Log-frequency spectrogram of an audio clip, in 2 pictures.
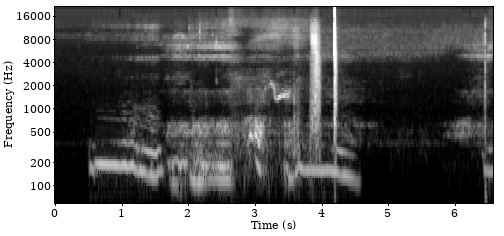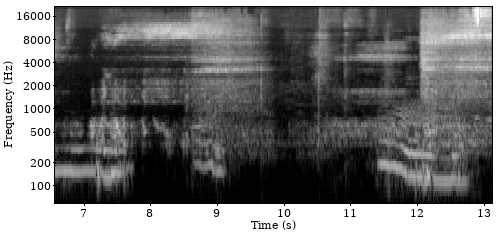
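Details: Low, droning, rattling snores over several breaths, a sleeping man and dog Harley snoring overlapping: snoring.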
